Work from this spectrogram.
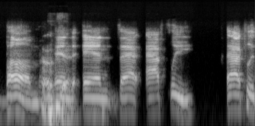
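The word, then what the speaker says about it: Böhm: Mandy boom from Germany uh Mandy bum it's pronounced bum and and that athlete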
